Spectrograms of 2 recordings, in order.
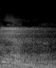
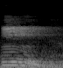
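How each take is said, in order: First: The vowel is a short 'i' sound. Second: The vowel is a long 'ee' sound. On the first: The speaker calls it wrong. "Not in" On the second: The speaker calls it right. "The word in is een"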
